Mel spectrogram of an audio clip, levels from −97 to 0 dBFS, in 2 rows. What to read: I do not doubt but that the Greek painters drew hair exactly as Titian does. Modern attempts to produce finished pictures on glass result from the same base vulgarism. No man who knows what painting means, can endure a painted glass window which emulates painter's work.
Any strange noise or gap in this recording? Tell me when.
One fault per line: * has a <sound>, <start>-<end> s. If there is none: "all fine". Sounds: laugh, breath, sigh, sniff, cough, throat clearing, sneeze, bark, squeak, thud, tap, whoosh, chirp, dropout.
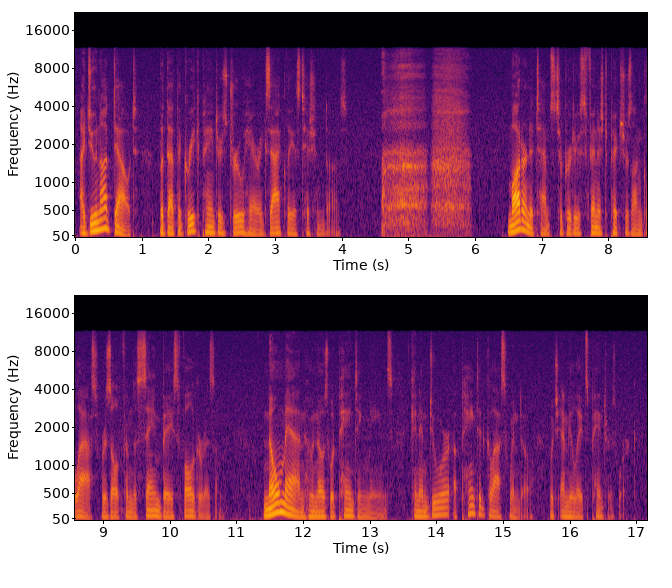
* has a breath, 4.6-6.0 s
